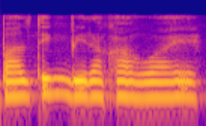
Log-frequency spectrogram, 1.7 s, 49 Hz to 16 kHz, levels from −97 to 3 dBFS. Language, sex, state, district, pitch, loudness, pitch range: Hindi, female, Arunachal Pradesh, Lower Dibang Valley, 195 Hz, -15 LUFS, 190-195 Hz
